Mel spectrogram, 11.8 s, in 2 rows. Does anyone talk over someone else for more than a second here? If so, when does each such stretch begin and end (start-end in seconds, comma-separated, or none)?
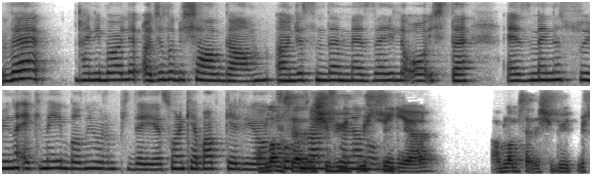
8.4-9.8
